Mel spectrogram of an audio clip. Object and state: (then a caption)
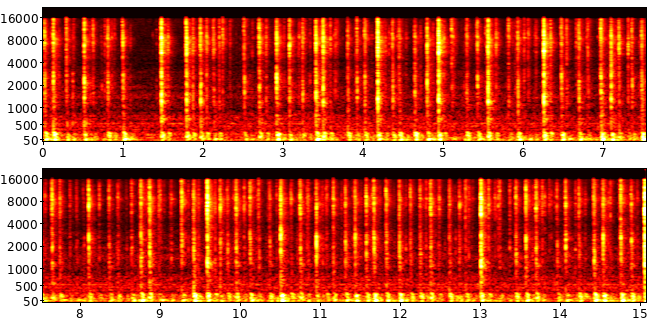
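Plastic laptop keyboard being typed on. Both hands type quickly with their fingertips on a laptop keyboard with black plastic keys. A fast, steady stream of short, dull clicks and taps with a low, thumpy body and little high end runs through the whole clip, each tap dying away almost instantly.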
